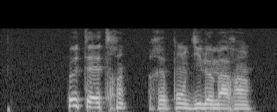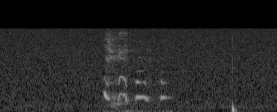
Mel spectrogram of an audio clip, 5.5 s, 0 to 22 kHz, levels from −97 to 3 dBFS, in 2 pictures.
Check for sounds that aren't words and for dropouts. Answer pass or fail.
fail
